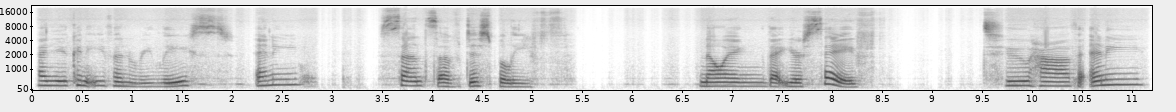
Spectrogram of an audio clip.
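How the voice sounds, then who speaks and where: A woman leading a guided meditation in a calm, gentle, soothing manner with long pauses. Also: mid-range voice.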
